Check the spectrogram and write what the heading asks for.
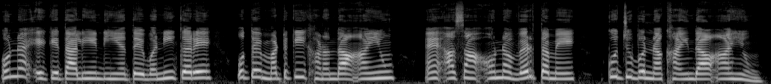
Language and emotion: Sindhi, neutral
